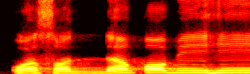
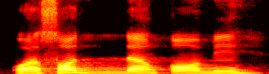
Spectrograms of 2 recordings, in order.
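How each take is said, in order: First: The last word ends in a lengthened vowel. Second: The last word ends on a consonant. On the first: The reading continues into the next word. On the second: The reading stops here.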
